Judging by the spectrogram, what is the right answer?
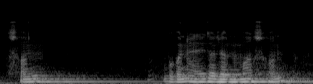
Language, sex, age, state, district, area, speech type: Assamese, male, 18-30, Assam, Dibrugarh, urban, spontaneous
